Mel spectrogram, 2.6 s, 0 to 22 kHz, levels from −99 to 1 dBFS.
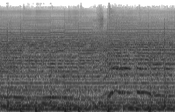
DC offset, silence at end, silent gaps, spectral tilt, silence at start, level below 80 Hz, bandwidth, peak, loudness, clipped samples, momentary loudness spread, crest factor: under 0.1%; 0 s; none; -4 dB/octave; 0 s; -26 dBFS; 17 kHz; 0 dBFS; -12 LUFS; under 0.1%; 2 LU; 12 dB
